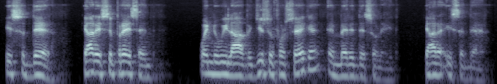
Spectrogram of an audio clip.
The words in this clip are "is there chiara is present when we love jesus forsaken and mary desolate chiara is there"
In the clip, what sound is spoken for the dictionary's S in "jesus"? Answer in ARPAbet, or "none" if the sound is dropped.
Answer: none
